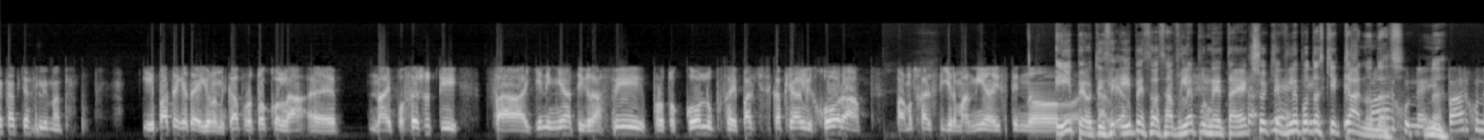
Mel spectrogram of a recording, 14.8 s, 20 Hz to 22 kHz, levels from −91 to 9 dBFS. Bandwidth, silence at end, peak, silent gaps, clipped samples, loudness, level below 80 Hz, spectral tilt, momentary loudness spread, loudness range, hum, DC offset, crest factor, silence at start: 12.5 kHz; 0 s; -2 dBFS; none; under 0.1%; -15 LUFS; -50 dBFS; -4.5 dB/octave; 6 LU; 2 LU; none; under 0.1%; 14 dB; 0 s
